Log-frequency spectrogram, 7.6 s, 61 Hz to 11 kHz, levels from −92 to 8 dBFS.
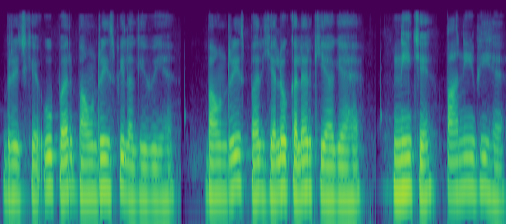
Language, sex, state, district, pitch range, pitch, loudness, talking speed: Hindi, male, Bihar, Katihar, 125-140 Hz, 130 Hz, -16 LUFS, 150 wpm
